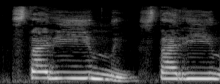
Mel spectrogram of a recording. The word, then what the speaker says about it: старинный: Jadi kita harus mengucapkan seperti satu huruf. Старинный, pengucapannya di sini. Terus dua huruf ini pengucapannya seperti satu huruf N, ya.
